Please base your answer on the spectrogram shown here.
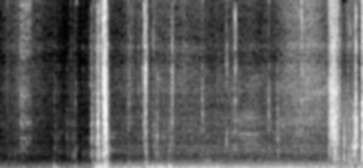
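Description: A car pulls off on Park Avenue in Paterson, New Jersey, on a weekday morning. The engine and road rumble swell after a brief thump and then hold steady and close, with light jangling and clicks early on and no talk.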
